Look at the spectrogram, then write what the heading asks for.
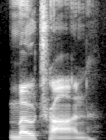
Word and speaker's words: Motron: The caveat to K0s and K0s Motron, not motion, Motron.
